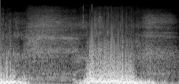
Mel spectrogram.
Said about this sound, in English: It's just us breathing hard. Everyone breathing deeply.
